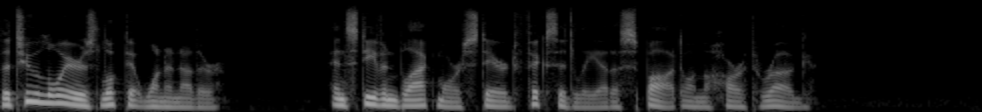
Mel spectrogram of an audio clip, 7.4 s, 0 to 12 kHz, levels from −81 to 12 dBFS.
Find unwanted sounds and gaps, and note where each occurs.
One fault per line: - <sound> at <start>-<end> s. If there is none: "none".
none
